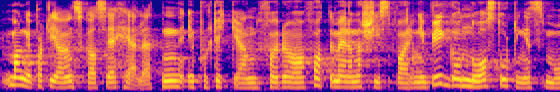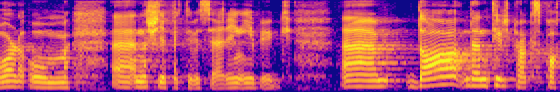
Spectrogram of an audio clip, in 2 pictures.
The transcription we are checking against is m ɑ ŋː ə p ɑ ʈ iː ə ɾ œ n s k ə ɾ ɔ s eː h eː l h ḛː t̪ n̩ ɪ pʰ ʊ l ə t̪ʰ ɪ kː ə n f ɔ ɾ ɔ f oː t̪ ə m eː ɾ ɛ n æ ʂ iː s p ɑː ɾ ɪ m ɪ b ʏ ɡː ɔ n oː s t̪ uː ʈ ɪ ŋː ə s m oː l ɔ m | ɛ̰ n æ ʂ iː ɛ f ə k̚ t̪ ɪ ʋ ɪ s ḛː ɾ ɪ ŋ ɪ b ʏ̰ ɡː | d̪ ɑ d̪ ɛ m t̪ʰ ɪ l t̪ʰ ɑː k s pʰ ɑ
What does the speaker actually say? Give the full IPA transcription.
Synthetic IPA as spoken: m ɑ ŋː ə p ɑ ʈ iː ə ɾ œ n s k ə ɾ ɔ s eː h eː l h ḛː t̪ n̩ ɪ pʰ ʊ l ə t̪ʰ ɪ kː ə n f ɔ ɾ ɔ f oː t̪ ə m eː ɾ ɛ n æ ʂ iː s p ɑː ɾ ɪ ŋ ɪ b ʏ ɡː ɔ n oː s t̪ uː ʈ ɪ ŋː ə s m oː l ɔ m | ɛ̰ n æ ʂ iː ɛ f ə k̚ t̪ ɪ ʋ ɪ s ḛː ɾ ɪ ŋ ɪ b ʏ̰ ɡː | d̪ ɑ d̪ ɛ n t̪ʰ ɪ l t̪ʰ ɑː k s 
